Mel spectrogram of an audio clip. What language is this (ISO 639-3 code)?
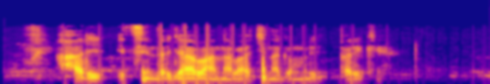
kin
